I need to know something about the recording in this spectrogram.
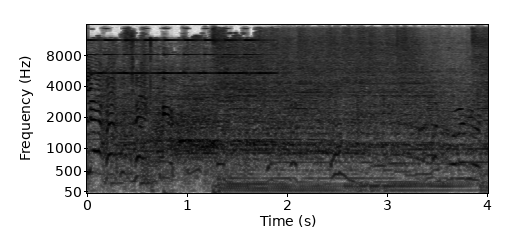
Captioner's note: cheers and applause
